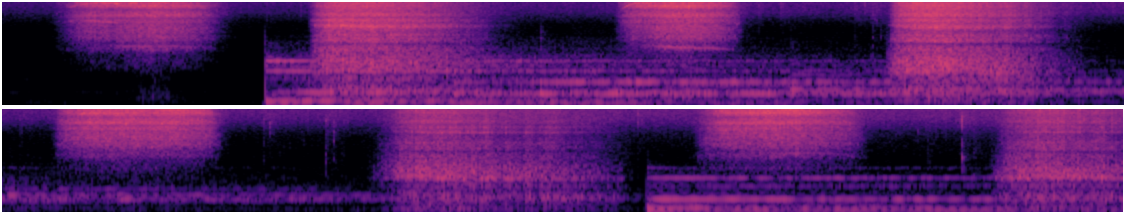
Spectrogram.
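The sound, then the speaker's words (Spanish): Slow breathing, inhales and exhales flowing one into the next without pause: many soft, airy breaths rise and fade over a low sustained tonal background. “Sin pausa entre la inhalación y la exhalación. Inhala, exhala.”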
